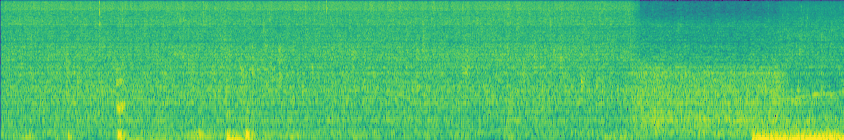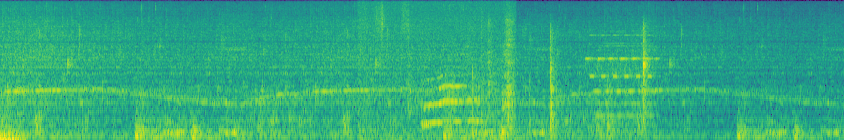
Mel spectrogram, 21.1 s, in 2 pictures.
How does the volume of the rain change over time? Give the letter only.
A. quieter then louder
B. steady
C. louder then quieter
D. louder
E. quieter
E.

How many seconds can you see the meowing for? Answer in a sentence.
You can hear the meowing for 2 seconds altogether.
